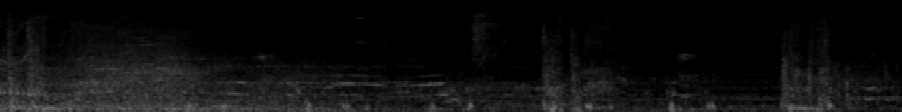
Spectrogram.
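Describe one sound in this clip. Footsteps crunch on wet gravel.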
